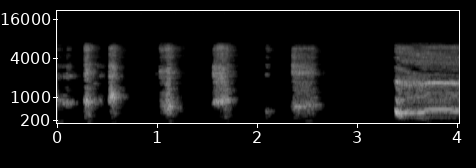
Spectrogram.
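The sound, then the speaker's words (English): A burst of harsh, breathy coughs comes in quick succession, several sharp hacks followed by a longer rasping, wheezy exhale, fairly loud with no talking over it. “You're trying to tell me you can't beat a vandal because of a cough?”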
